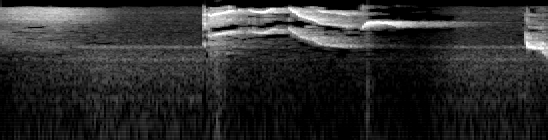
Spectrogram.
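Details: Orange-headed thrush, champion competition bird of the Royal Cup, in gacor teler doyong song. A thin high whistle fades, then a strong sliding phrase falls into a long level whistle, with another phrase starting at the end.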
